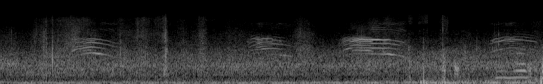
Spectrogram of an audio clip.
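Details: Two Siamese cats on an off-leash walk in a rainy forest, staying close and talking to each other after jumping a creek: four short, rising-then-falling meows spaced over steady rain hiss, with a person speaking German.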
